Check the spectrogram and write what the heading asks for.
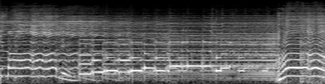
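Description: Live folk song with harmonium: a male voice finishes a sung line in the first second, the harmonium carries a short melody of held, stepwise notes over a plucked-string drone, and the voice comes back in strongly near the end.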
